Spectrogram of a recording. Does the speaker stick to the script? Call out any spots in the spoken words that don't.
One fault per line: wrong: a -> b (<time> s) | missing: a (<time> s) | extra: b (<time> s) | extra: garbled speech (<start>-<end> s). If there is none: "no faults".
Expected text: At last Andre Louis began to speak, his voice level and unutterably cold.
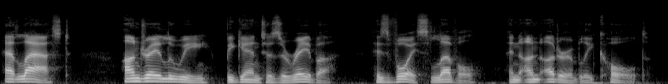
wrong: speak -> zareba (2.7 s)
